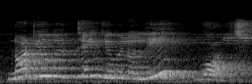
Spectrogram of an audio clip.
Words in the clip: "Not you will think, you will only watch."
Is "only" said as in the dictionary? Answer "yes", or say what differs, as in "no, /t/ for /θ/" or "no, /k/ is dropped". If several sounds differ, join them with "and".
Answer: no, /n/ is dropped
